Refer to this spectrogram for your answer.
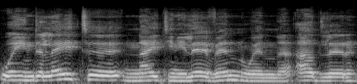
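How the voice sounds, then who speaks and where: There is noticeable background noise and audible room echo as a man talks fairly slowly. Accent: Italian. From Italy. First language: Italian. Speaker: psychology association representative. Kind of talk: memorial speech. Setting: ceremony with audience. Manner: halting, many hesitations.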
